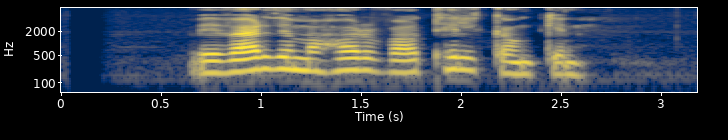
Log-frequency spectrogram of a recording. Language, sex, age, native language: Icelandic, female, 30-39, Icelandic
